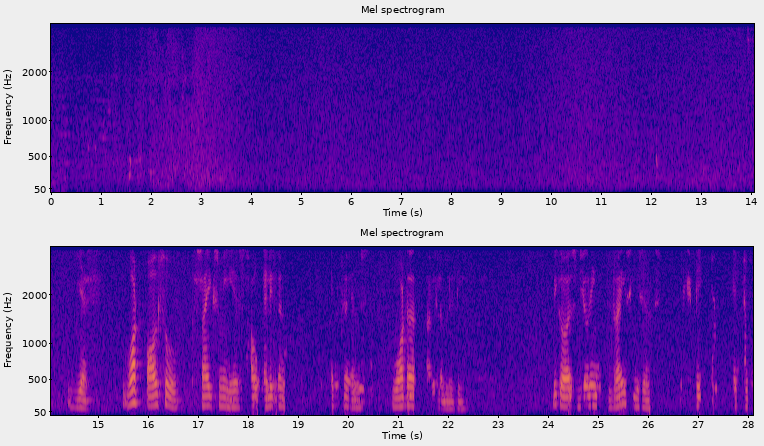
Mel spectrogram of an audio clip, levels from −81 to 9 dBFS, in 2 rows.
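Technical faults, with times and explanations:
0.0–1.74 s, 18.18–19.08 s, 20.25–20.49 s and 26.86–27.93 s: other side's voice leaking through. A second voice sits behind the main talker. It is faint at the opening, about 25 dB down, then about 15 dB down in the later stretches, and a brief burst at 20.25 s comes within about 10 dB. This is likely loudspeaker playback of the far end reaching the microphone, with the echo canceller leaving part of it in place.
1.38–2.83 s, 17.86–20.09 s, 21.34–21.86 s and 24.47 s to the end: speech suppressed in double talk. The main voice sags in patches. The dip is slight, about 5 dB, near the start, about 10 dB around 18–20 s, and a deep cut of about 15 dB at 21.34 s and through the final seconds. Most of these dips overlap the leaked far-end voice, so the likely cause is the echo canceller ducking everything while both sides talked at once.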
